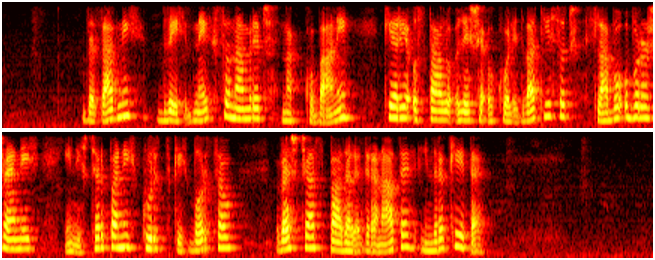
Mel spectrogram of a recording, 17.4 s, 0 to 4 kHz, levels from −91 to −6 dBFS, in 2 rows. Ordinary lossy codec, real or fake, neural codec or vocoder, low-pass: none; real; none; 3.6 kHz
